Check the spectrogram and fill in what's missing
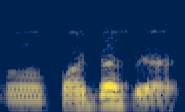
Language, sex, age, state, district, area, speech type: Urdu, male, 18-30, Bihar, Saharsa, rural, conversation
